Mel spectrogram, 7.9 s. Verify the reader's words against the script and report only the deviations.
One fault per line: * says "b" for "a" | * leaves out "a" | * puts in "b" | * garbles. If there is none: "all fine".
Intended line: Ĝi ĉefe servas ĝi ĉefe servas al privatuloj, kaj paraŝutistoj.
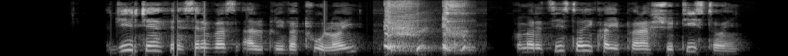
* leaves out "ĝi ĉefe servas"
* puts in "komercistoj"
